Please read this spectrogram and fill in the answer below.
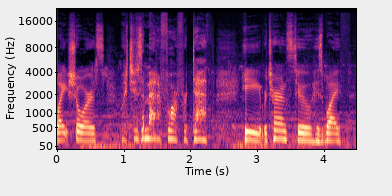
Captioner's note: whispers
